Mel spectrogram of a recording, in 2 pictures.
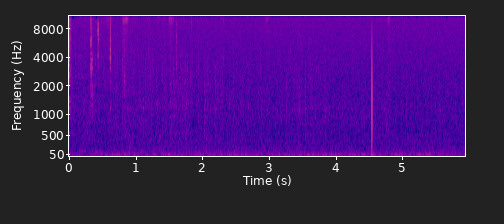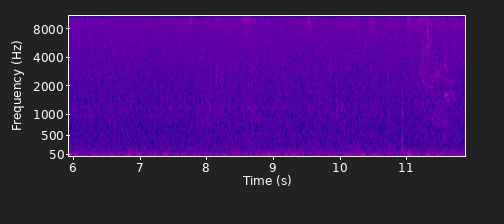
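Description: Steady rain patters against a car window, a soft, even hiss scattered with tiny ticks of individual drops and one sharper tap midway, quiet with no voices.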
